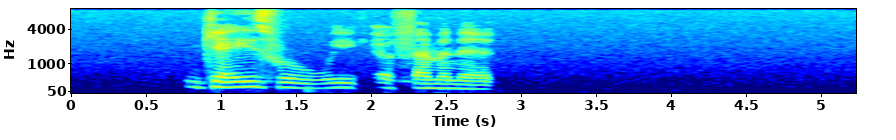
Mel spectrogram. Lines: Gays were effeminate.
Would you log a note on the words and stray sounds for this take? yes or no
yes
